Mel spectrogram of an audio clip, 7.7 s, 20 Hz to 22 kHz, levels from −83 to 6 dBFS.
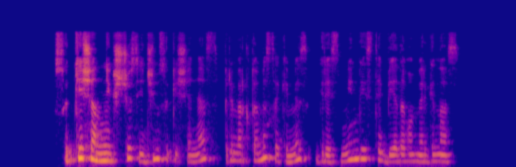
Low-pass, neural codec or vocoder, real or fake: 9.9 kHz; vocoder, 22.05 kHz, 80 mel bands, Vocos; fake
